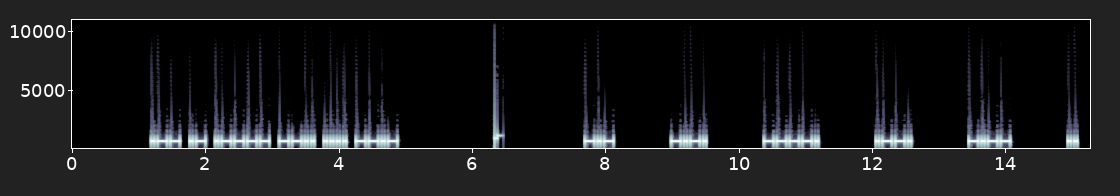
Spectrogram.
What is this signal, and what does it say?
Morse code, heard as a keyed tone, about 25 wpm, spaced as for 13 wpm, 700 Hz. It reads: WA1ZHQ KC9PYI
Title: USA Call Signs - 6 Characters - 6x Character Spacing - 25wpm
